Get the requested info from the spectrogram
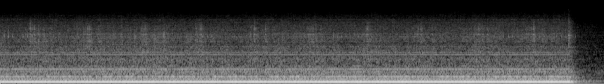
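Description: Craftsman half-horsepower garage door opener motor running steadily with a low hum, driving the opener through its open cycle, then cutting off abruptly near the end.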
